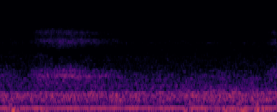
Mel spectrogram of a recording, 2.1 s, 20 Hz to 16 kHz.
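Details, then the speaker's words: G.E.M.C. 48-inch ceiling fan running on high: constant low motor hum under a dry, rough rushing noise that swells now and then; worn bearings, which also make the spin-down quick, yet the fan still runs fast. "Lighting's pretty poor out here. Yeah, you can really hear the bearings on the fan."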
